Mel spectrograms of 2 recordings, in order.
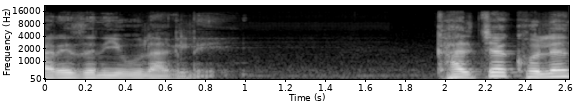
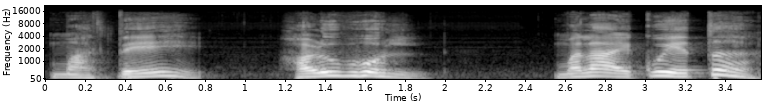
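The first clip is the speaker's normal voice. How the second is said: raised, louder theatrical entreaty; mock-solemn plea; 5 semitones higher, 7 dB louder, much slower than usual. A narrator's reading. Doctor son begging his loud-talking mother, theatrical louder plea. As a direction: implore her with exaggerated, hands-folded politeness. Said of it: "हात जोडून म्हणाले".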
